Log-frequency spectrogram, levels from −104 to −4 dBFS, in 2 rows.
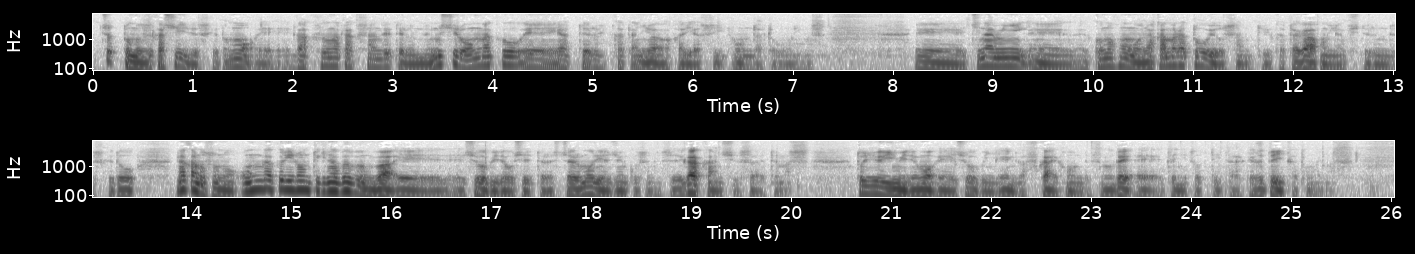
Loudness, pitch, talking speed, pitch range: -38 LUFS, 85 Hz, 390 characters per minute, 75-110 Hz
